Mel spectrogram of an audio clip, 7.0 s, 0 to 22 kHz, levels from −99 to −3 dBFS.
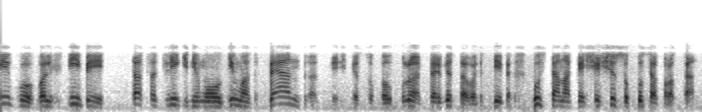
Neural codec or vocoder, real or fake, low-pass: none; real; 5.4 kHz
